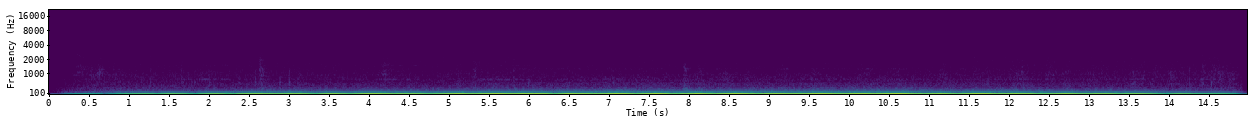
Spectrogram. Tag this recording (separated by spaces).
ominous deep pulse bass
